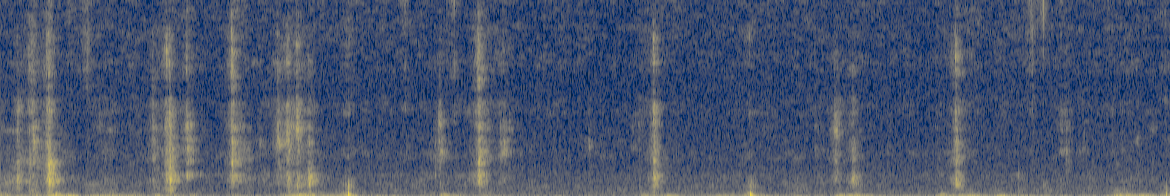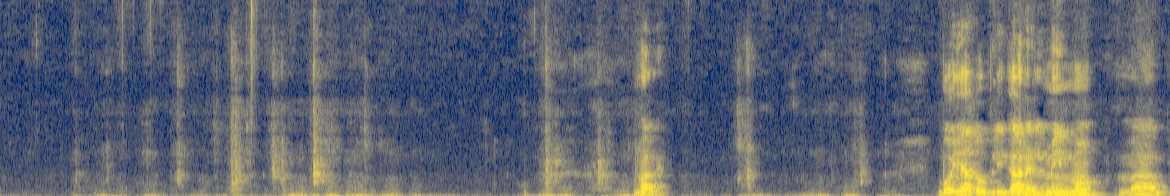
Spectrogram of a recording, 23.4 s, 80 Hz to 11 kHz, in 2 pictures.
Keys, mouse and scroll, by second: 0.4 ctrl+r, 1.1 right click, 1.6 alt+q, 2.1-3.6 shift+middle drag, 2.8 g, 3.6 click, 4.1 right click, 4.6 shift+right click, 6.4 g, 7.7 click, 8.4 z, 10.3 right click, 11.1 g, 11.8 click, 12.2-12.9 middle drag, 12.9 right click, 13.3 shift+right drag, 13.9 alt+q, 14.3-17.1 shift+middle drag, 15.4 g, 17.1 shift+click, 17.4-18.6 ctrl+middle drag, 18.6 right click, 19.1 l, 19.5-23.4 middle drag.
